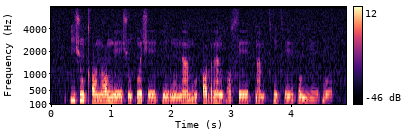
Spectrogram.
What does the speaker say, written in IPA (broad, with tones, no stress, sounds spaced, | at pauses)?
k͡p i˦ ʃ ũ˦ tʰ ɔ˨ n ɔ˨˦ ŋ eː˨ ʃ ũ˨ kʷ ã˦ ʃ eː˨ k ĩ˨ r ũ˨ n ã˦ m u˦ h ɔ˦ r ã˦ ɡ͡b ɔ˨ s eː˦ k͡p ã˦ m tʰ ĩ˦ tʰ eː˨ p o˦˨ ɲ eː˨ ɓ o˦˨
